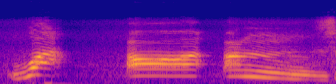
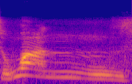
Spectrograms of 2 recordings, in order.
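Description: First: ONES split into "Wa, O, uns"; sounded out in parts. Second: ONES joined as one long "wunz"; stretched, complete ONES; whole word, drawn out. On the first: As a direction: say each sound of ONES separately, drawn out. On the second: Whole word after sounding it out. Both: Shown as a demonstration.

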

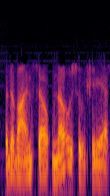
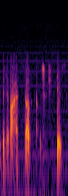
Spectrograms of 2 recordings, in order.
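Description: First: Said in the usual way. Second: Rapid, soft whisper; whispered channeling. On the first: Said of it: "and repeating them". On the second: Real, not acted. Medium relaying guides on divine self, whispered. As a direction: rush it out under the breath. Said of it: "I'm whispering the words".

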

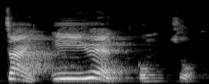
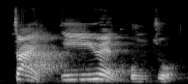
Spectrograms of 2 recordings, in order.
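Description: First: Zai Yuan Gongzuo high and slow, each tone marked; higher model reading of Zai Yuan Gongzuo; slow careful Mandarin. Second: Zai Yuan Gongzuo slow, tones marked; second slow take of Zai Yuan Gongzuo; slow Mandarin repeat. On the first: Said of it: "teacher models phrase". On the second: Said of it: "repeats phrase". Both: Shown as a demonstration.

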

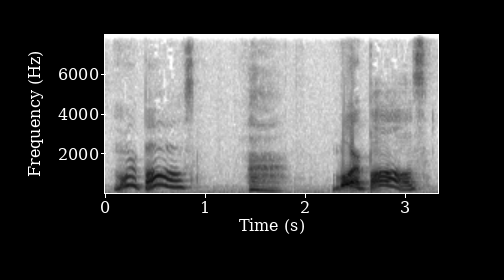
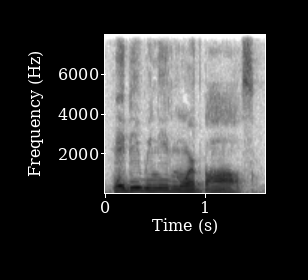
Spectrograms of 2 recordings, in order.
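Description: First: High loud thrilled echo; excited. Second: Said in the usual way. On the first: Acted. Elephant echoing the snake's idea with delight. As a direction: gasp it out with delight.

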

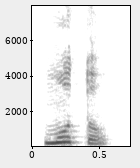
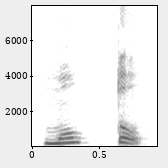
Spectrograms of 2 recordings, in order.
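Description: First: Said in the usual way. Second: "moto" in two separate beats, mo, to; split into syllables. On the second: Shown as a demonstration. Teacher dictating to pupils, "moto" syllable by syllable. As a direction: break "moto" with a pause after mo. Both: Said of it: "les mots qui contiennent le son que".

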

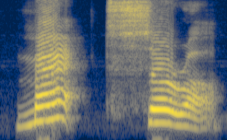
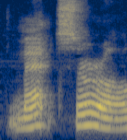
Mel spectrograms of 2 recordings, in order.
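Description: First: Booming, drawn-out self-introduction; proud slow shout of the name; loud slow name. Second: Said in the usual way. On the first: Pretend. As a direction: announce the name big and slow. Character says his own name.

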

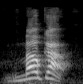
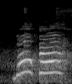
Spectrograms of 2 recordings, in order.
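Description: First: Loud call for Mocha; calling the dog. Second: Much higher, louder call of the dog; high urgent call. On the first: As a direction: call the dog from across the room. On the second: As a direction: shriek the dog's name to get it back. Calling her dog again. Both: Real, not acted.

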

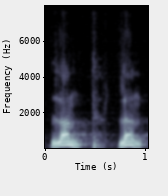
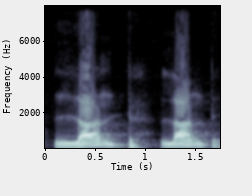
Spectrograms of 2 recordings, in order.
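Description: First: লার্নড ending in a t sound; final T. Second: লার্নড ending in a voiced d; final D. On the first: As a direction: say লার্নড as "learnt". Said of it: "আর এখানে হলো". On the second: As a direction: say লার্নড as "learnd". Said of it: "ডি উচ্চারিত". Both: Shown as a demonstration.

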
